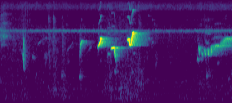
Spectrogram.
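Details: Black-naped oriole lure call: a few short, slurred whistled notes, some falling and some rising, given singly and in a quick cluster of three, then a longer rising buzzy phrase, over a faint steady high tone.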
